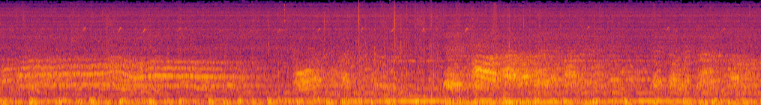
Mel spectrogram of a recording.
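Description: Music playing, a melody in the middle range over an uneven low rumble.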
